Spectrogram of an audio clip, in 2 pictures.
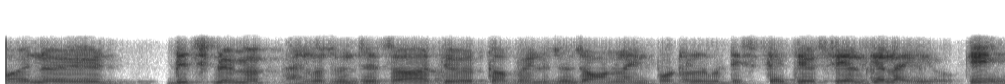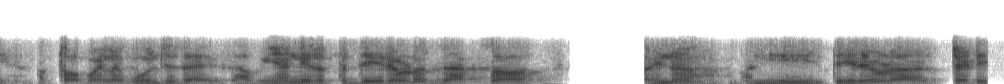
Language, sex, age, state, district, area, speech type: Nepali, male, 30-45, West Bengal, Kalimpong, rural, conversation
